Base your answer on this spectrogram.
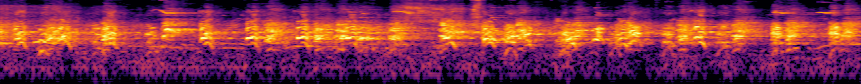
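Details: During protection training with a new decoy, the female dog Gold keeps up a busy stream of short, pitched yelps and whiny barks, irregular and tightly packed, with a few brief higher squeaks.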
